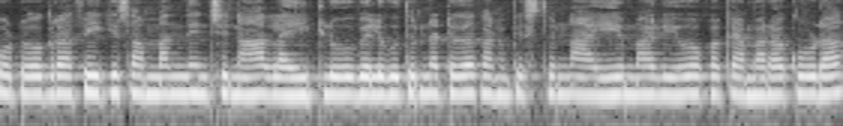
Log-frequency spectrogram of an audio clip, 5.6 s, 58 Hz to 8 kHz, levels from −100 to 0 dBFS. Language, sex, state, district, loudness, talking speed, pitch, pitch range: Telugu, female, Andhra Pradesh, Srikakulam, -13 LUFS, 130 wpm, 205 Hz, 200-205 Hz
